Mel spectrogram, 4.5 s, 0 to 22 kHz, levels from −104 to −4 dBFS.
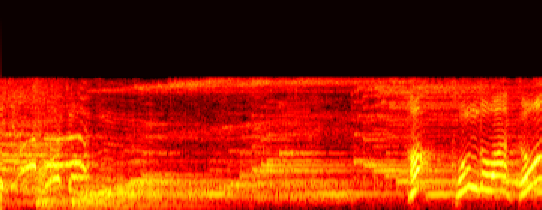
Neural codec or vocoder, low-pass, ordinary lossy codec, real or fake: vocoder, 22.05 kHz, 80 mel bands, WaveNeXt; 5.4 kHz; none; fake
